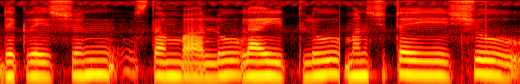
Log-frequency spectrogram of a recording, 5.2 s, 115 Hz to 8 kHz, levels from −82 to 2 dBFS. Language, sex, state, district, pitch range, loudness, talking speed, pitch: Telugu, female, Andhra Pradesh, Guntur, 175-190 Hz, -24 LUFS, 60 wpm, 180 Hz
